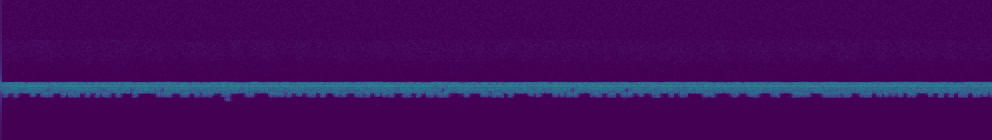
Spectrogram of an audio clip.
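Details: Ruspolia katydid song: a steady, unbroken high-pitched buzz that holds one very high pitch for the whole stretch with even loudness. No other sounds are present.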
